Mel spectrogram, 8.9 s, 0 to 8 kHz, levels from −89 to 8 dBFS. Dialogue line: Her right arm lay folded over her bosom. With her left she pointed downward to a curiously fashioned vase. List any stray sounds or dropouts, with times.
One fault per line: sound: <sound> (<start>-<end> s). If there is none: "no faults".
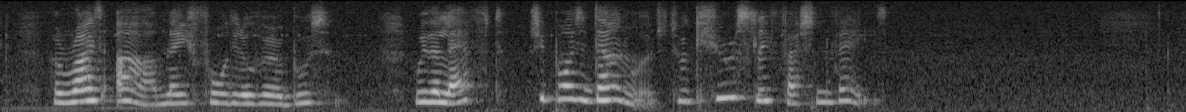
no faults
